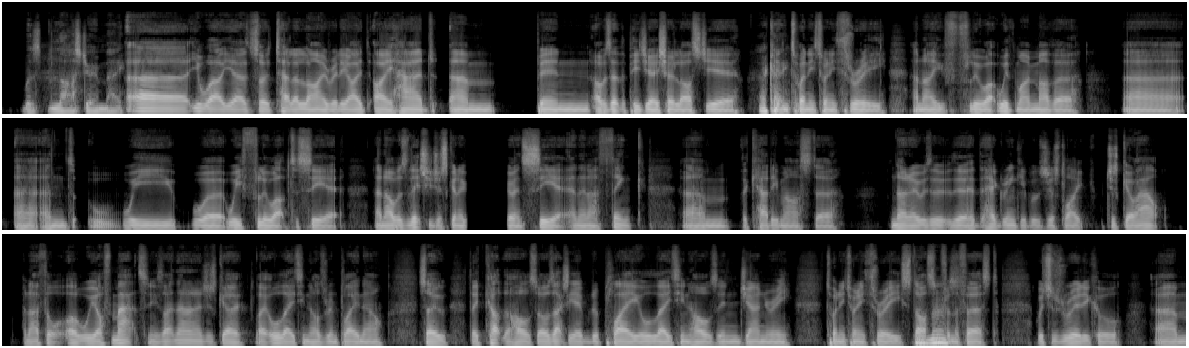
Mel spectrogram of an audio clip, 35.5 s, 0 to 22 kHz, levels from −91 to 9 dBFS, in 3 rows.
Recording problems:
audio cutting out; at 17 s
abrupt cut into speech; at the end

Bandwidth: 15 kHz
